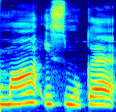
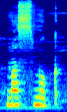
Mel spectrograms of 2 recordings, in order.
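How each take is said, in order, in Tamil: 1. இரண்டு சொற்களும் முழு உயிரெழுத்துடன் தனித்தனியாகச் சொல்லப்படுகின்றன. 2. இரண்டு சொற்களும் ஒன்றாக இணைந்து சொல்லப்படுகின்றன. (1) "மா இஸ்முக்க அப்படின்னு கேட்க மாட்டாங்க" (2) "அவ்வளோதான்"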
